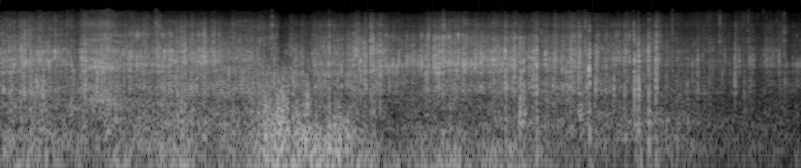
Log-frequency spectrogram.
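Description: Wind buffeting the microphone of a handheld camera carried on a walk: a continuous rushing noise with low rumble and crackle that eases off near the end.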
